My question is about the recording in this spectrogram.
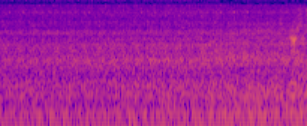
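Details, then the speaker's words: LBZ Duramax diesel swap, running on a rigged-up temporary fuel system: even settled idle clatter with no knocks, ticks or funny noises; occasional slight lope blamed on the lift pump; normal idle. "key on and then right here just like that motor sounds good no funny noises"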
